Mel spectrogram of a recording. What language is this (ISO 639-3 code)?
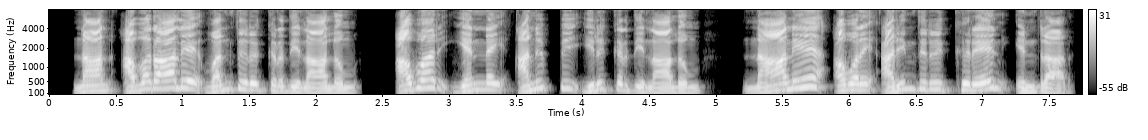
tam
